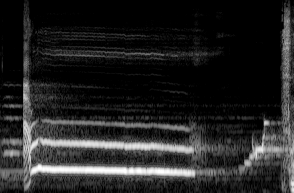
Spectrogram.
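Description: A wolf howls loudly at night in a forest, holding one long steady note for a couple of seconds, then trails off before a second call rises upward in pitch.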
